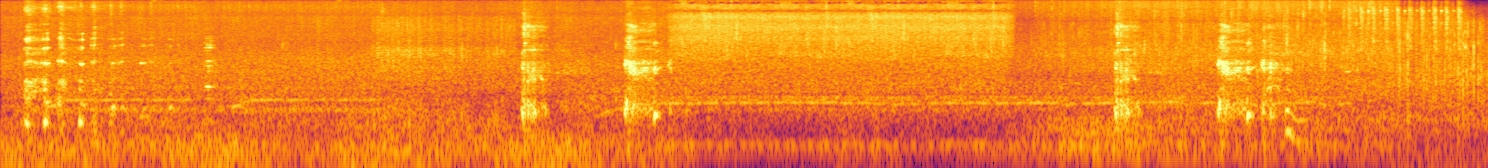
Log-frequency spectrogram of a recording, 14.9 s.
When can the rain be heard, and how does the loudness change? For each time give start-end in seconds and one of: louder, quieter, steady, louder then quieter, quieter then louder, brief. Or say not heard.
0.0-14.8 steady.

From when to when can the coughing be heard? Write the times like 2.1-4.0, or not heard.
0.2-2.1, 5.2-6.8, 11.1-13.1.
